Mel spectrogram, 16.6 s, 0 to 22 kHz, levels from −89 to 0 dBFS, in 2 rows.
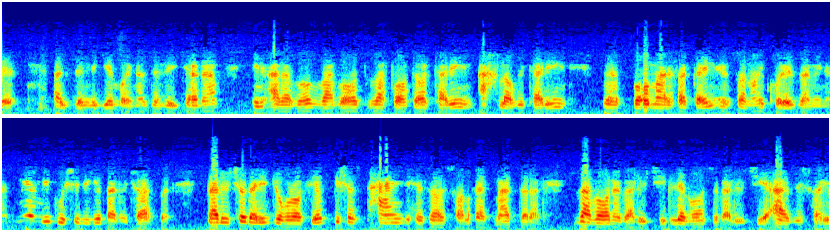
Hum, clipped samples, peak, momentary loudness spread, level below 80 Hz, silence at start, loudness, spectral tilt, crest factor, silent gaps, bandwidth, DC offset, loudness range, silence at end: none; under 0.1%; 0 dBFS; 9 LU; -50 dBFS; 0 s; -17 LUFS; -5.5 dB/octave; 18 dB; none; 9.6 kHz; under 0.1%; 3 LU; 0 s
